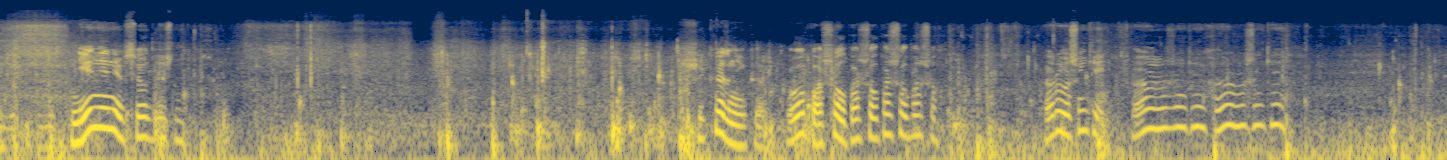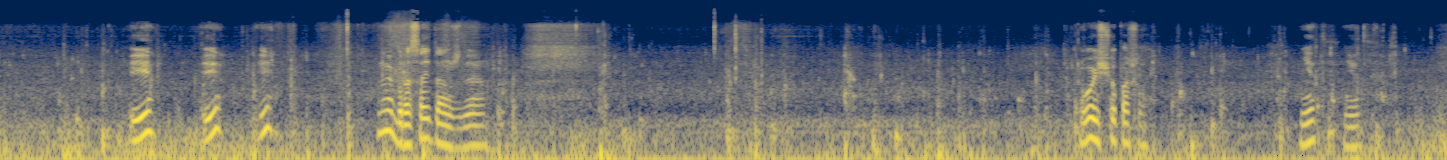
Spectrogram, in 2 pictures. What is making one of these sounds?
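Water laps gently against the side of a boat.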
